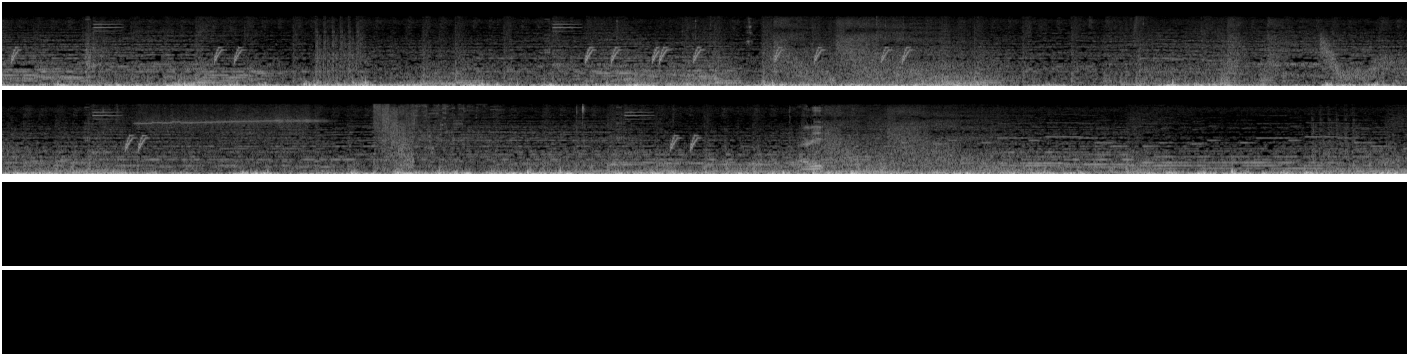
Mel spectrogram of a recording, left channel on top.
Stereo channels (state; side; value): silent; right; digital silence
